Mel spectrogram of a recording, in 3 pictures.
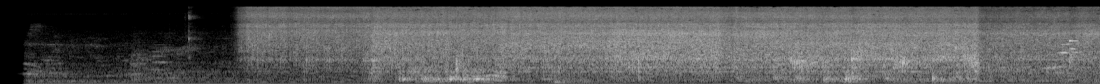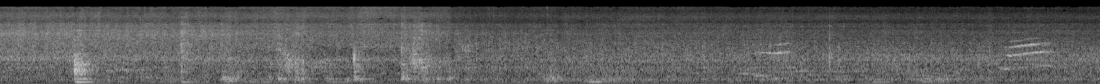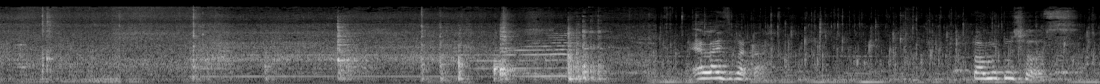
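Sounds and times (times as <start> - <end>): oil sizzling in a pan: 2.4 - 33.0.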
